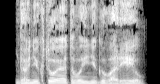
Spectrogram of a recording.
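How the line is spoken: Grumble. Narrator (Russian): пробурчал мужчина со сломанным носом

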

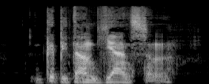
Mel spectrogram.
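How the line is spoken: Creaky voice. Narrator (Russian): проговорил Роллинг скрипучим голосом

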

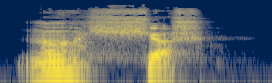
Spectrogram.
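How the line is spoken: Heavy sigh. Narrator (Ukrainian): важко зітхнув Гаррі

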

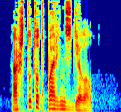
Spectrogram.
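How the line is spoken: Quiet question. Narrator (Russian): тихо спросил Антон

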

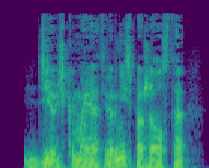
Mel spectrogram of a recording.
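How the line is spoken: Stern request. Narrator (Russian): строго попросил я

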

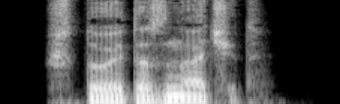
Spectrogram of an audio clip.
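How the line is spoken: Plain. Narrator (Russian): спросил Черный принц

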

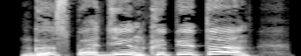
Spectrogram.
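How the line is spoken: Groaning plea. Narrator (Russian): простонал Джонс

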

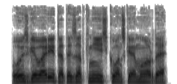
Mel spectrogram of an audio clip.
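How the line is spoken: Menacing. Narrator (Russian): грозно сказал ландскнехт

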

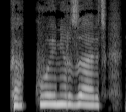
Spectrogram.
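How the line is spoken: Indignant exclamation. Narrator (Russian): негодующе воскликнула Беверли

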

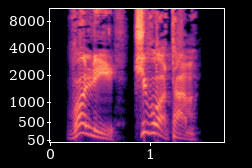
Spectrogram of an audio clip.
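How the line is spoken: Angry shout. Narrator (Russian): Зло крикнул Торин

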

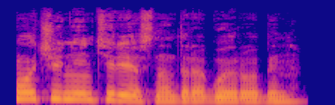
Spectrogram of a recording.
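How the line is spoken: Sleepy reply. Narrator (Russian): сонно ответила она

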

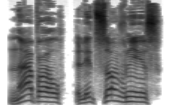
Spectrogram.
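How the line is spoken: Barking man. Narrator (Russian): мужчина рявкнув

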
